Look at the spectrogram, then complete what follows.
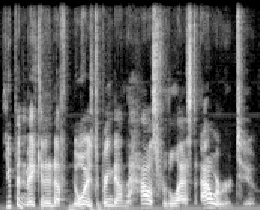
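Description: A man's voice: on the high side, expressive, brisk, bright, forceful tone, faint music behind, pitched above the performer's own voice. A man reading a story aloud, voicing a cool, sarcastic young man who snaps back dryly. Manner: snappish, dry.

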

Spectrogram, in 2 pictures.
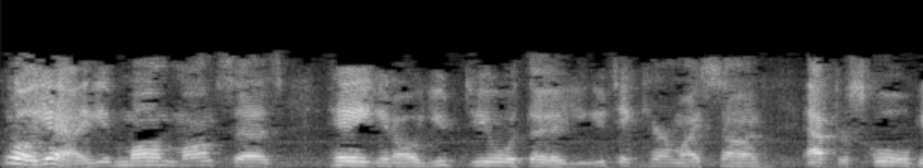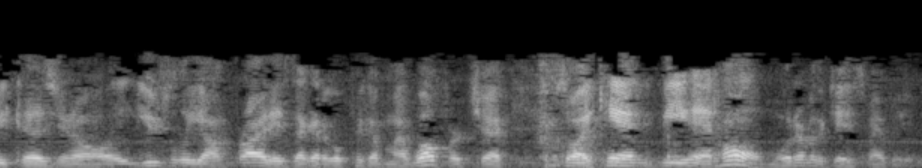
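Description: A man's voice: mid-range voice, moderate pace. A man from Croatia explaining things in casual, rambling live talk. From Croatia, former Yugoslavia. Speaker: talk show participant. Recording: dull lo-fi audio with clear noise.

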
